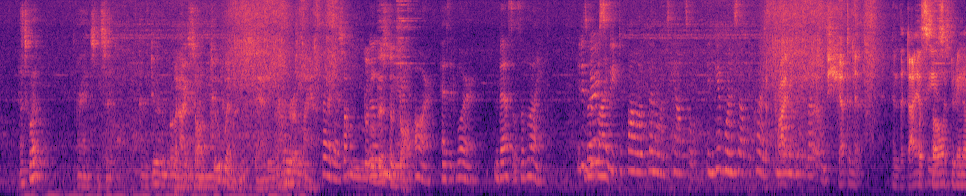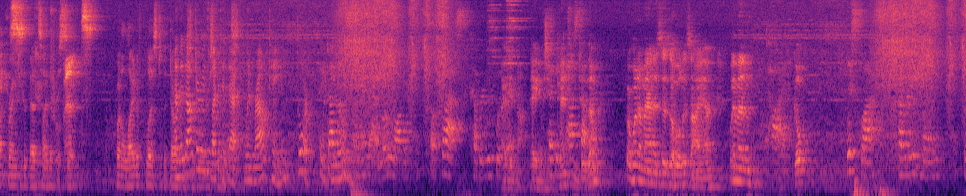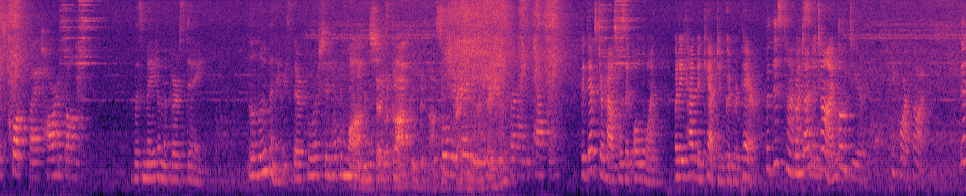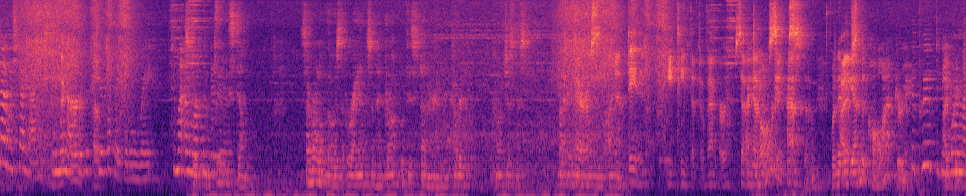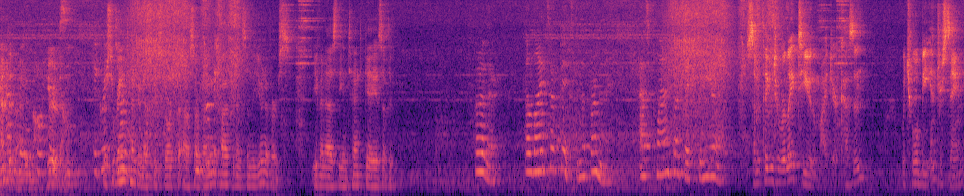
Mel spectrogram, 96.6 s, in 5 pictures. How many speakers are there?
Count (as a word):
eight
